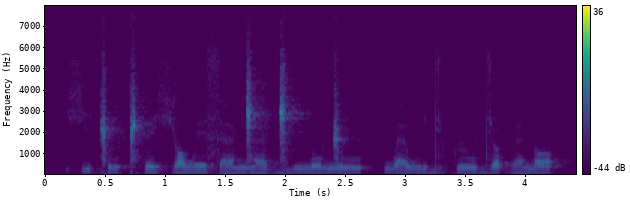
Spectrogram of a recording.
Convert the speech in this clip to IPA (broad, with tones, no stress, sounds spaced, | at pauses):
ç i˥ ǁ u˩ ǁʰ e˥ ç ɒ˥ w e˦ s æ˩ ŋ͡ǁ æ˩ ɡ͡ǁ i˨ n o˨ ŋ͡ǁ u˥ | w æ˦ w i˩ dʲ u˦ k ɹ u˥ dʲ ɒ˦ b æ˩ n ɒ˥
